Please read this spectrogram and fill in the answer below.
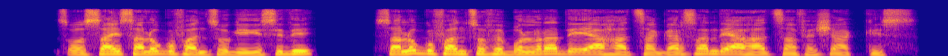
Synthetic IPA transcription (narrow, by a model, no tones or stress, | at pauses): t͡sʼo̞ːsːɐjsɐlɔɡʊfɐnt͡sːɔɡiːɡɪsːɪd̪ɪ | sɐlɔɡʊfɐnt͡sːɔfɛbɔlːɐɾɐd̪ɛʔɪjaːɦaːt͡sːaːɡɐɾs̬ɐnd̪ɛjaːhaːt͡sːaːfɛʃaːkːɪs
